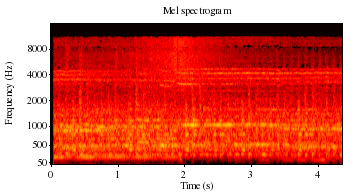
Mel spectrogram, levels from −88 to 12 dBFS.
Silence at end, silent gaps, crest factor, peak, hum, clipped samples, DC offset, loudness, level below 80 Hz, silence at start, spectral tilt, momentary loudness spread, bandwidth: 0 s; none; 14 dB; -12 dBFS; none; under 0.1%; under 0.1%; -26 LUFS; -76 dBFS; 0.05 s; -1.5 dB/octave; 4 LU; 11.5 kHz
